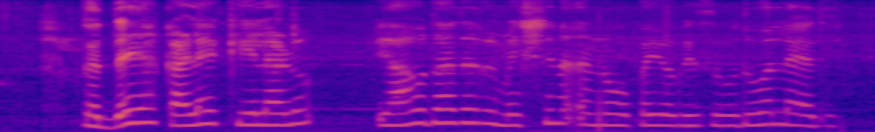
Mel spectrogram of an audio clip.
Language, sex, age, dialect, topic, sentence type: Kannada, male, 25-30, Coastal/Dakshin, agriculture, question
